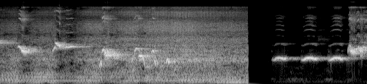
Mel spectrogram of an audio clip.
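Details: White-rumped shama from Medan, about nine months old, sings loud and clear as a prompt for silent shamas: whistles half buried in broad noise, then after a break clean repeated level notes and a rising phrase.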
